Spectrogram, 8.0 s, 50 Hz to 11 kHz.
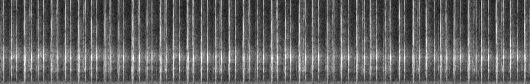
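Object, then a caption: Plastic retractable ballpoint pen. A small, slim, hollow black plastic retractable ballpoint pen is held upright in a fist while a thumb repeatedly presses its top button to work the click mechanism. Quick, sharp, bright clicks come in a fast, slightly uneven stream, about 69 in all, each one short and dry with a high ring and almost no low end.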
